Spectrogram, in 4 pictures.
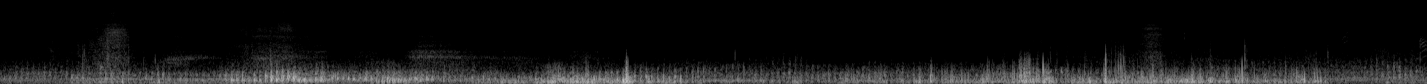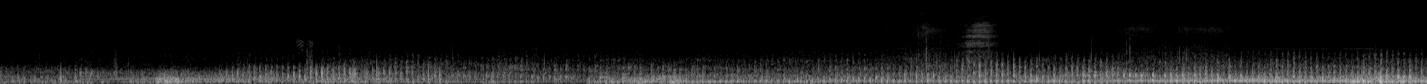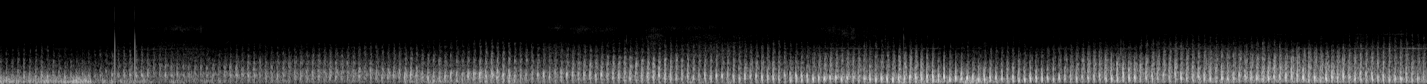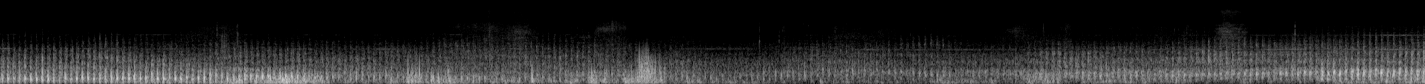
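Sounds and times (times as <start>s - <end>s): helicopter rotor blade chop: 0.0s - 8.1s, 9.8s - 57.0s
helicopter engine hum: 0.0s - 57.0s.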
